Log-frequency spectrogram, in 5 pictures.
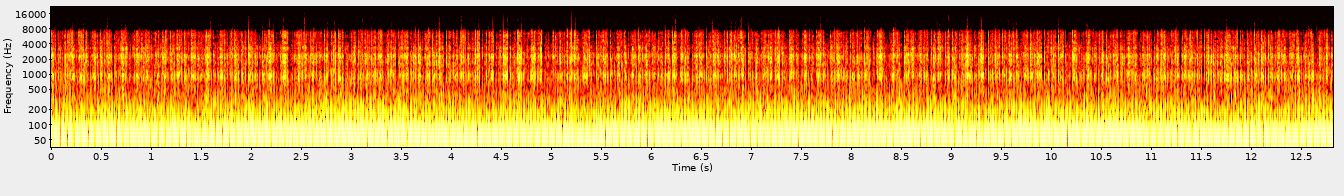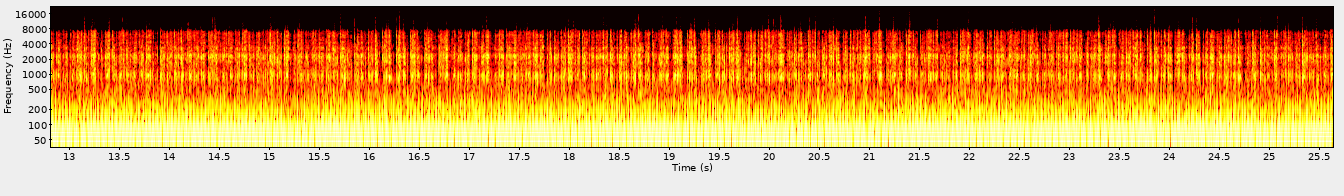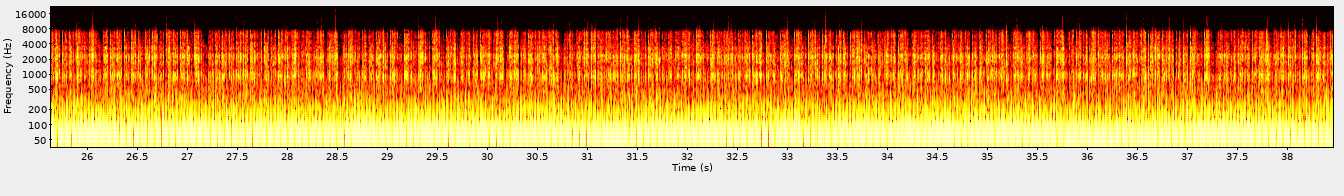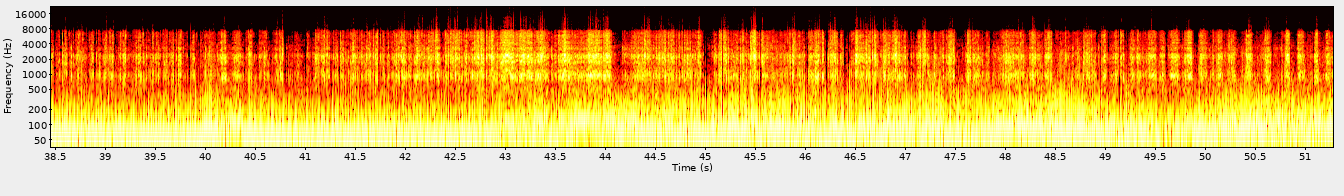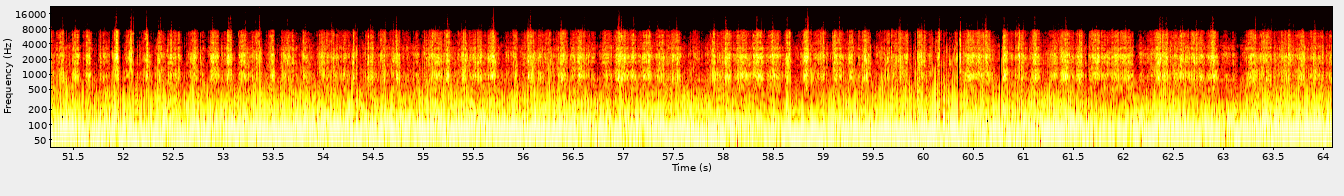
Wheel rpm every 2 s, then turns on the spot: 30, 30, 30, 30, 30, 30, 30, 30, 40, 30, 30, 30, 30, 30, 30, 30, 30, 30, 30, 30, 30, 50, 40, 40, 30, 30, 30, 30, 30, 30, 30, 30.
none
